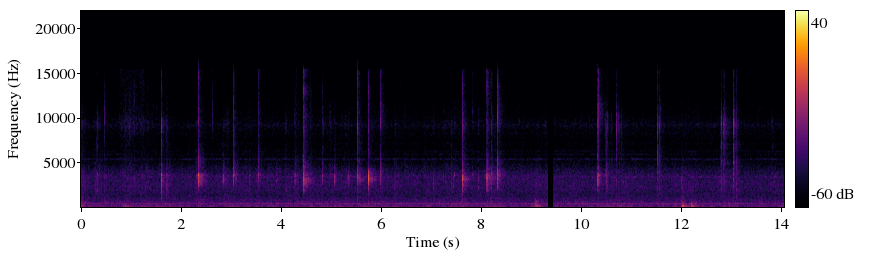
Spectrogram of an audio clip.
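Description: Plastic pieces of a MoYu Super RS3M ball-core 3x3 speedcube clicking and snapping as the cube is handled and taken apart by hand: irregular sharp clicks, with two soft low thumps about nine and twelve seconds in. A faint steady hum underneath.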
